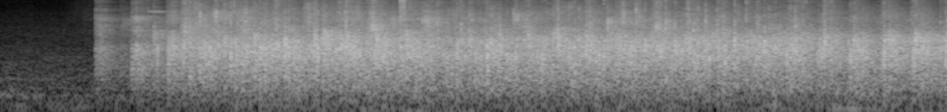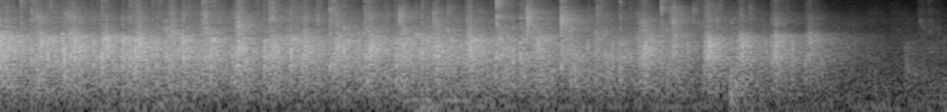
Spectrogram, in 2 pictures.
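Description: An audience applauds loudly and steadily.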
